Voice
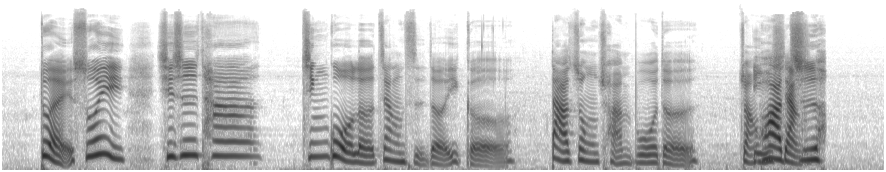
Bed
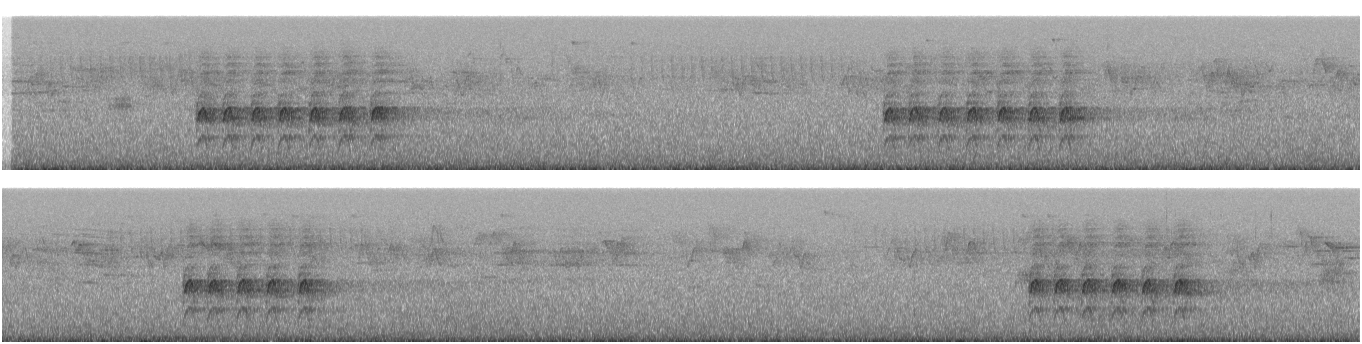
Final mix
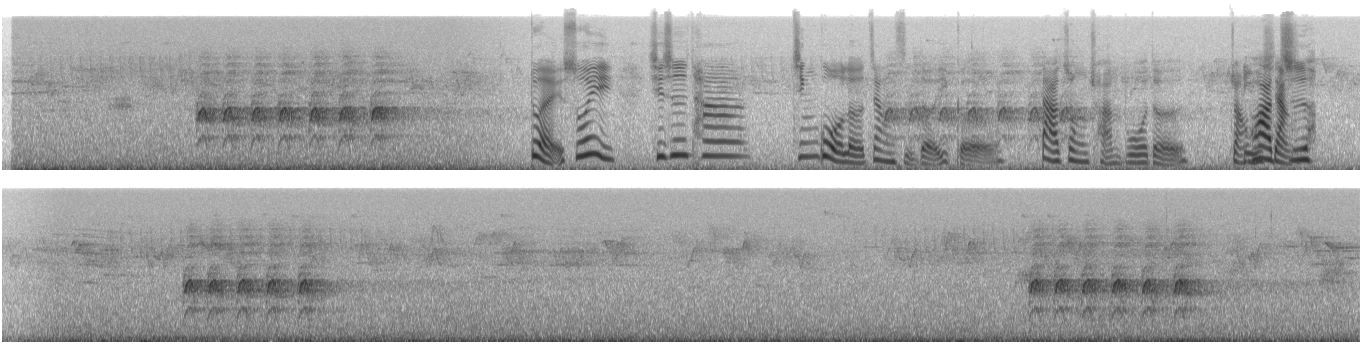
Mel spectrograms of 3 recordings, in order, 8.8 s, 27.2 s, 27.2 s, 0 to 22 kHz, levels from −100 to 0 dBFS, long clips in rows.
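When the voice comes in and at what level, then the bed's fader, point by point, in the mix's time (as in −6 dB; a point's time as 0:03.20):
4.90 s, +0.5 dB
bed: 0:04.51 −3 dB
0:05.31 −11.5 dB
0:13.58 −11.5 dB
0:14.18 −1.5 dB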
